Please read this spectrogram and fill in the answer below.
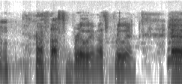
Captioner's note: laughs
